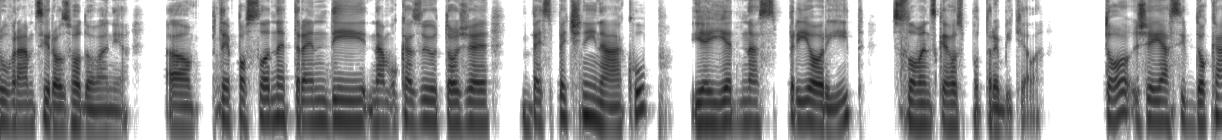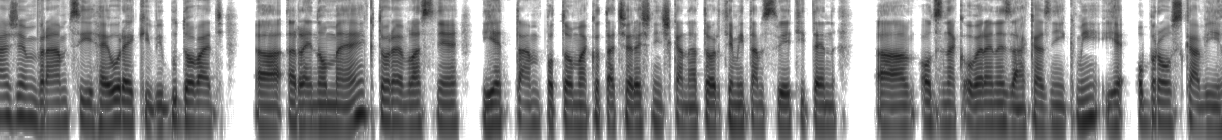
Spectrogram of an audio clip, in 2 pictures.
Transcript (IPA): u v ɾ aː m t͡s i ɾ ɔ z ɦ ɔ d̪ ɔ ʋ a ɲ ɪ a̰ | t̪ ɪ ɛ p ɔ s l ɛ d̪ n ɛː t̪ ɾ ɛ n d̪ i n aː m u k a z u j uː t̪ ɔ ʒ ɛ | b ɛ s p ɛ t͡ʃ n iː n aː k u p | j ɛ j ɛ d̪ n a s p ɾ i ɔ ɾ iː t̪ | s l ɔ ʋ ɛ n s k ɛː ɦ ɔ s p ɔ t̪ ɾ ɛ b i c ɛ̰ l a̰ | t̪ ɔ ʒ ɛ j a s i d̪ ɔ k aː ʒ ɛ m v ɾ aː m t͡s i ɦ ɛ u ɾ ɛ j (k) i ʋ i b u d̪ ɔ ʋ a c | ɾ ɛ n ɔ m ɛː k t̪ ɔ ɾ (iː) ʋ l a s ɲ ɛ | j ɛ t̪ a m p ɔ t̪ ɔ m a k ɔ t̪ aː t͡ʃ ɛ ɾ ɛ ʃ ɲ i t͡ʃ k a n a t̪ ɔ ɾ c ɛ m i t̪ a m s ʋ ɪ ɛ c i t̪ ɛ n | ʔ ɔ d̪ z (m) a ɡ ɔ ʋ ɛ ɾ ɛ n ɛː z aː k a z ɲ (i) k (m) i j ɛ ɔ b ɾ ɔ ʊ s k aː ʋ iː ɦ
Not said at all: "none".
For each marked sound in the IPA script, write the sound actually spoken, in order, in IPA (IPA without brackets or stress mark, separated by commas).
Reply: k, ɛː, n, iː, m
